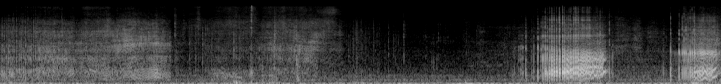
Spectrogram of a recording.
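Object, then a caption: Packed cornstarch powder in a bowl. Hands squeeze and crush clumps of packed white cornstarch in a plastic bowl, pressing in with fingertips and long nails so the solid, compressible powder gives off squeaky crunches. A steady, soft grinding crunch runs through the first half, then two louder, sharper squeaks burst out near the end as the hand moves to pinkish powder at the edge of the same bowl.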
